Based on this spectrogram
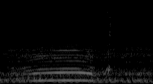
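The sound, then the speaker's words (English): A single cow moos once, a steady low drawn-out call lasting about a second before cutting off, heard fairly clearly over faint outdoor background noise. “There's a cow.”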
